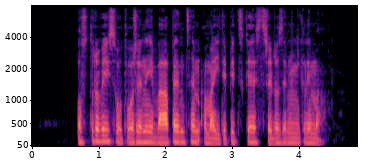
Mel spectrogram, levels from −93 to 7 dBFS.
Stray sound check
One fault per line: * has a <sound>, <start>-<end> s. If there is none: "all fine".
all fine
